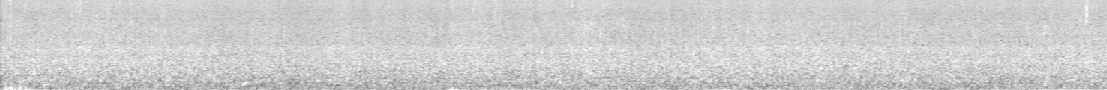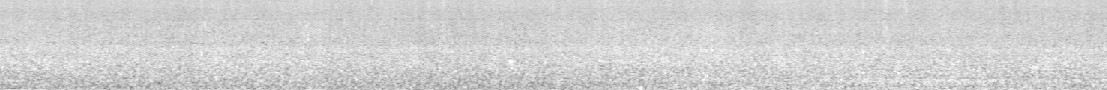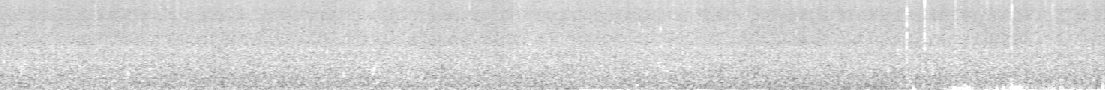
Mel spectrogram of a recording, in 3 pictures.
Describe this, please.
Wind in trees beside river
Small river, wind in trees
field-recording, river, wind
